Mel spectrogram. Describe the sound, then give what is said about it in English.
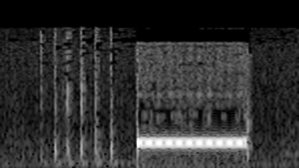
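Telephone line tones on a long-distance call: a quick run of six short beeps, then one steady mid-pitched tone holding for about a second before cutting off. “What do you think they do while the phone is ringing?”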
